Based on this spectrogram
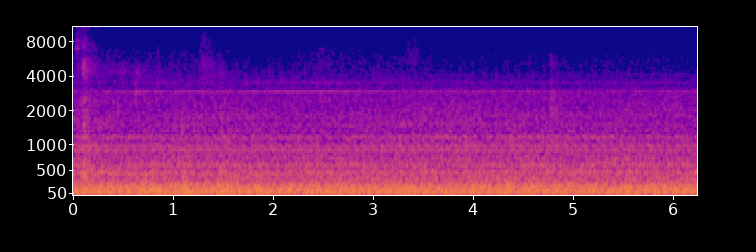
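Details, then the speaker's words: School bus diesel engine at raised high idle during the AM brake check, building air pressure toward governor cutoff (120–140 psi): a steady, smooth low rumble with no knocks, which is a normal high idle. "And I'm going to go ahead and turn it on the high idle to facilitate this building up."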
